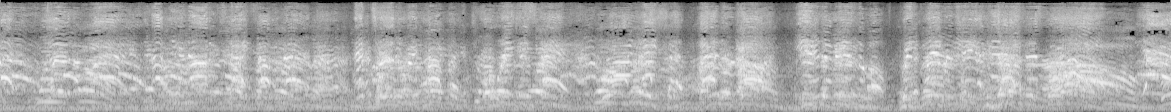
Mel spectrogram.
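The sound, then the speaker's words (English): A large crowd of protesters, including Trump supporters with signs, fills a blocked-off street under heavy police presence, with loud continuous shouting, chanting and a dense babble of voices throughout. “Major protests are happening right now. I'll take a break so you guys can kind of hear what people here have to say. The streets are blocked off.”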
